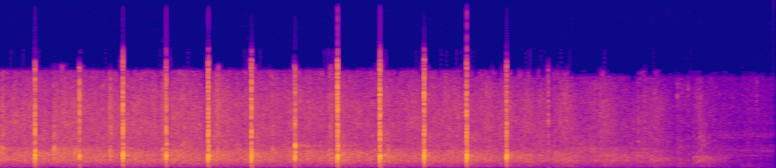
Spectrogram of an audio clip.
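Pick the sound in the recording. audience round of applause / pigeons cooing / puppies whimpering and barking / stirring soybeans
audience round of applause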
